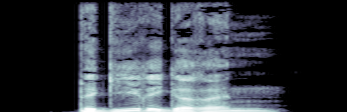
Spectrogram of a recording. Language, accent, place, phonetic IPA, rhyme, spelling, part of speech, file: German, Germany, Berlin, [bəˈɡiːʁɪɡəʁən], -iːʁɪɡəʁən, begierigeren, adjective, De-begierigeren.ogg
- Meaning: inflection of begierig: 1. strong genitive masculine/neuter singular comparative degree 2. weak/mixed genitive/dative all-gender singular comparative degree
